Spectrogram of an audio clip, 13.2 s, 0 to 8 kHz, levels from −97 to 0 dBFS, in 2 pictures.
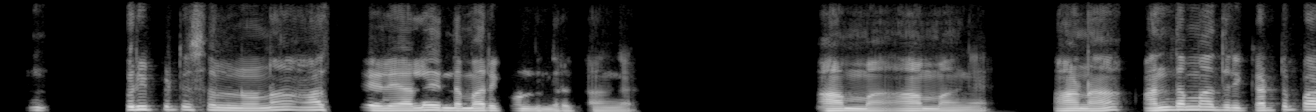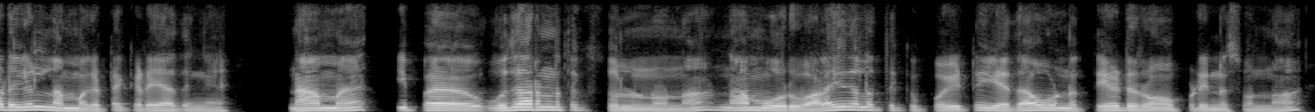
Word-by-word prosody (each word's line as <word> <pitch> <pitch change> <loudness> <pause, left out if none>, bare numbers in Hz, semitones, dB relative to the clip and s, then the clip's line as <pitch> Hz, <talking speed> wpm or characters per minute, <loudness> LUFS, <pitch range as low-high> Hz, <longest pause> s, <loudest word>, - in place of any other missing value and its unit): ம். 170 -2 -9 0.4
குறிப்பிட்டு 205 -1 0
சொல்னுனா 165 0 0 0.2
ஆஸ்திரேலியால 160 -2 +1
இந்த 155 - +3
மாரி 155 +1 +3
கொண்டுந்திருக்காங்க. 115 -4 -5 1.1
ஆமா, 130 -3 +2 0.2
ஆமாங்க. 120 -4 -1 0.5
ஆனா, 140 -2 +3 0.3
அந்த 180 +5 +4
மாதிரி 180 -4 0
கட்டுப்பாடுகள் 195 +2 +1
நம்மகிட்ட 145 -2 0
கிடையாதுங்க. 125 -3 -2 0.4
நாம 160 0 +4 0.3
இப்ப 165 0 +2 0.3
உதாரணத்துக்கு 190 -2 +2
சொல்ணுனா, 135 -1 -2 0.2
நாம 165 0 +2
ஒரு 145 - +3
வலைதளத்திற்கு 165 -2 0
போய்ட்டு 145 +4 -1
ஏதா 155 +3 +3
ஒண்ணு 150 -4 +1
தேடுறோம் 150 -1 +1
அப்டின்னு 130 -1 -5
சொன்னா, 120 +3 -6
155 Hz, 130 wpm, -23 LUFS, 135-175 Hz, 1.1 s, அந்த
